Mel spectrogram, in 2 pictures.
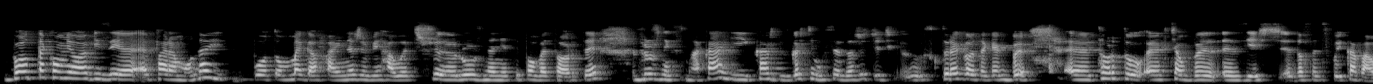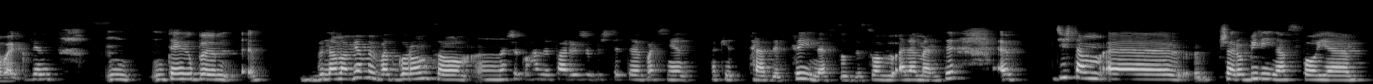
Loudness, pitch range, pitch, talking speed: -21 LUFS, 210-250 Hz, 225 Hz, 140 wpm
